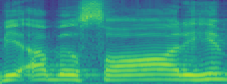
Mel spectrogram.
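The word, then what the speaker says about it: بِأَبْصَارِهِمْ: তো এখানে বিআবসারিহিম এই শব্দের মধ্যে সদ রয়েছে, সিন নয়। বিআবসারিহিম বিআবসারিহিম যেন আমরা না পড়ি।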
